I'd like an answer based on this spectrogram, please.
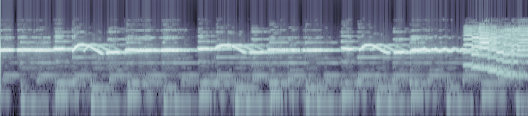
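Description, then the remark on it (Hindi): A girl whistles a steady, clear melody with quick warbling trills over a rhythmic musical backing, ending in a bright, rising flourish. No one speaks. “अगर वो कुछ बोले तो मुंह से फूल छड़ते हैं, लेकिन वो बात कम करती है, सीटी ज्यादा बजाती है।”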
